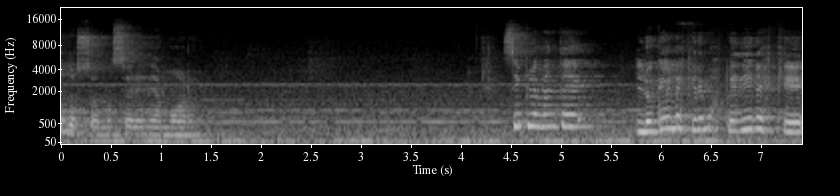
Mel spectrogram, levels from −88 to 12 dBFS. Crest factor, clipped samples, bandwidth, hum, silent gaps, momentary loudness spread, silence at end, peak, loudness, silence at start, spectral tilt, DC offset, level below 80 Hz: 18 dB; under 0.1%; 14.5 kHz; none; none; 18 LU; 0 s; -8 dBFS; -26 LUFS; 0 s; -6 dB/octave; under 0.1%; -38 dBFS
